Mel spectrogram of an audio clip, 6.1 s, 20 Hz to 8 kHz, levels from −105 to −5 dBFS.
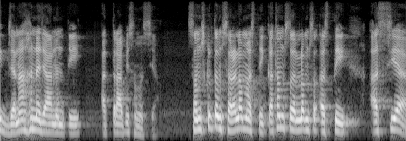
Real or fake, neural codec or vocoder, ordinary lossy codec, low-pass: real; none; none; none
